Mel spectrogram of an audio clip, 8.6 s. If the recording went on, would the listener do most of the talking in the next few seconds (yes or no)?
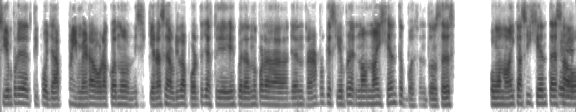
no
